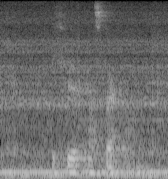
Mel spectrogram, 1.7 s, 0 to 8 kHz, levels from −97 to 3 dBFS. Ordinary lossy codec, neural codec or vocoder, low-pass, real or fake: none; none; none; real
